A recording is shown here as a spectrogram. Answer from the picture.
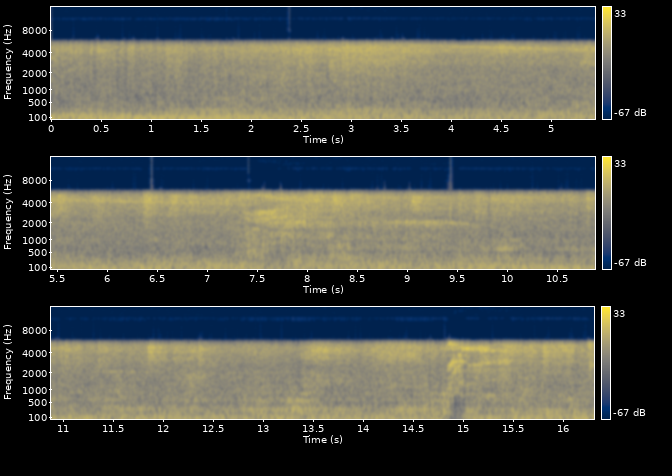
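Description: Loud, steady rushing noise of wind buffeting the camera microphone, with a man's scream about halfway through and a knock near the end.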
